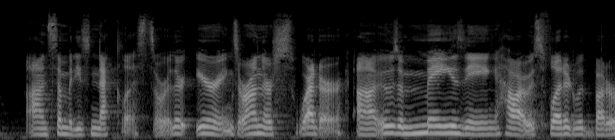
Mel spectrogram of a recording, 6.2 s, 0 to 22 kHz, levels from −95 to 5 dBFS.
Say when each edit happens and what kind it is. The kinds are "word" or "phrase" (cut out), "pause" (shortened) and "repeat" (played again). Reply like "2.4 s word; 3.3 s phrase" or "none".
3.5 s pause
